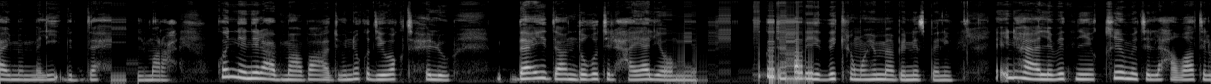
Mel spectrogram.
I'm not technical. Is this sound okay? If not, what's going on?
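No. From 1.07 to 1.38 s, and again from 6.65 to 8.13 s, the speech becomes robotic sound from repeated short buffers: a rigid metallic buzz near 67 Hz. The likely cause is a tiny snippet replaying, entirely then mostly, while real audio is skipped. Unlike steady hum, it only appears in bursts.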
